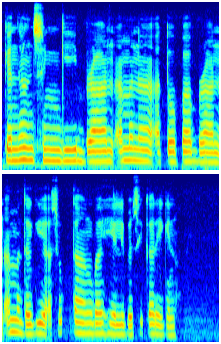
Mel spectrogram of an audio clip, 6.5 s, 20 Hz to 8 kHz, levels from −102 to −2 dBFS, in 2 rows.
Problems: none marked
